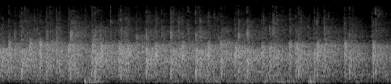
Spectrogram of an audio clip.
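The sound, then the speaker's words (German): Audience applause at a sketchnoting workshop: a dense patter of many hands clapping that holds at an even level for the whole stretch. “Einen kräftigen Applaus für die Jana.”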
